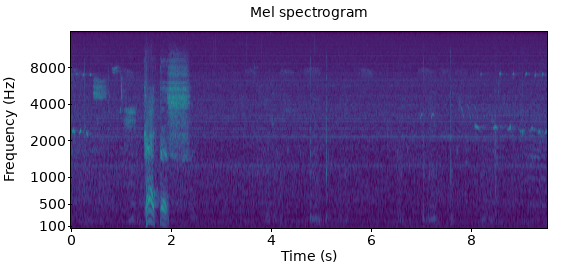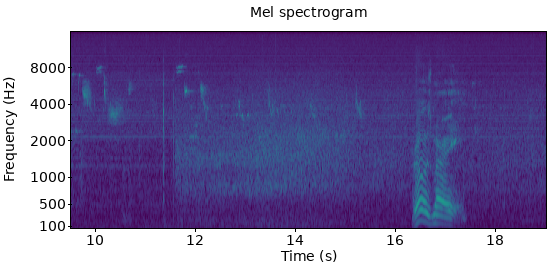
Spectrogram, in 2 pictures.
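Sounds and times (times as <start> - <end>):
small birds chirping: 0.0 - 1.5, 3.2 - 19.0
steady hiss: 0.0 - 7.4, 8.1 - 19.0.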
